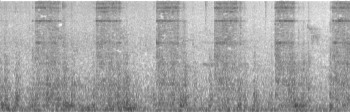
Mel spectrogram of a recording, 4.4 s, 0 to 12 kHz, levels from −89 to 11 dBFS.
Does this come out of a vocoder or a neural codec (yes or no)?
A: yes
